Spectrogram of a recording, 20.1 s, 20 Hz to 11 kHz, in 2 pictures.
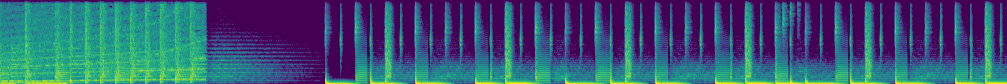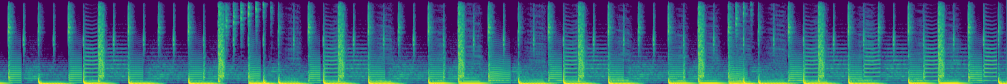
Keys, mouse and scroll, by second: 0.7 click, 1.7 click, 2.0 click, 2.3 click, 3.2 click, 3.6 click, 4.9 click, 5.2-12.5 drag, 13.0-15.4 drag, 15.9 click, 16.0 click, 16.2-19.7 drag, 20.0-20.1 drag.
